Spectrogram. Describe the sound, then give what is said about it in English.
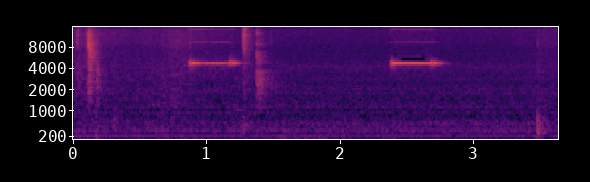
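A stove alarm gives two short, high-pitched electronic beeps about a second and a half apart, each a steady tone over a low background hum with a few soft clicks. “My stove is putting on alarm, so I quickly take off the alarm button.”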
